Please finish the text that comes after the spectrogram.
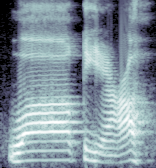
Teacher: عین کو حمزہ کا ساؤنڈ نہیں آنا چاہیے، لیکن لاسٹ پہ گول تا ہے، جب وقف کریں گے تو یہ تا ہا سے چینج ہو جائے گا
